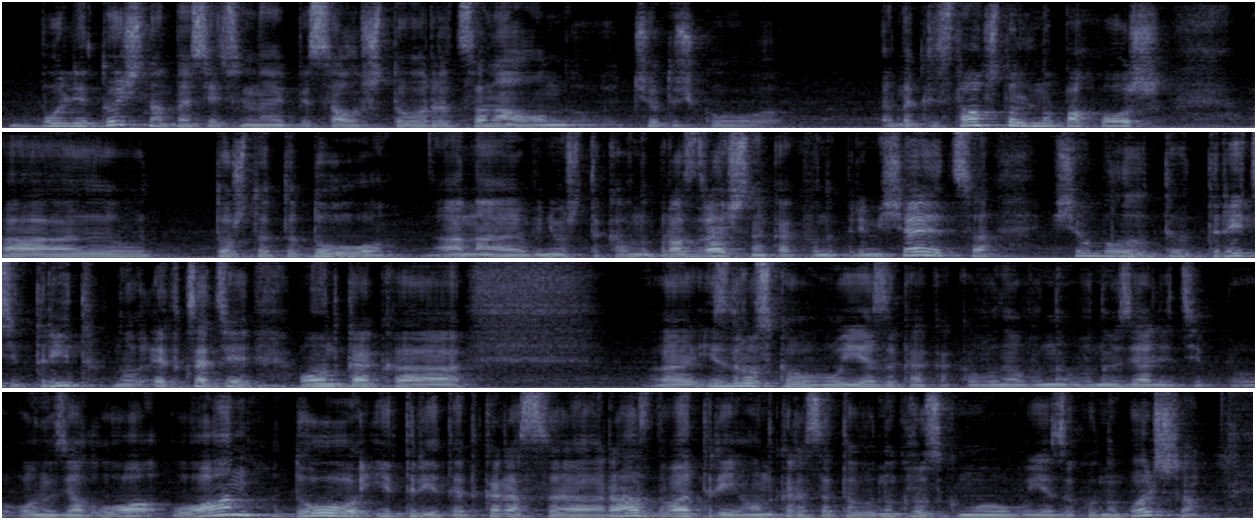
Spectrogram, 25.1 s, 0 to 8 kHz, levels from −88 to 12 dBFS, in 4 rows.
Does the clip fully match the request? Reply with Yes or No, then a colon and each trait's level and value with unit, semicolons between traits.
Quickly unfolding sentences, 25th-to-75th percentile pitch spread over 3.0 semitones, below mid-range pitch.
Yes: fast, 175 wpm; average, 3.6 semitones; low, 120 Hz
